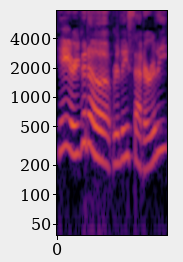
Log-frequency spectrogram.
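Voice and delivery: put-on casual Canadian accent. Retelling a phone call, redoing the caller's question on request; canadian accent. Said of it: "please do that with a Canadian accent?".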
